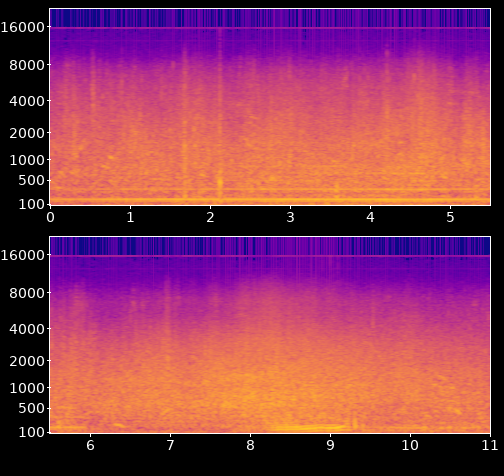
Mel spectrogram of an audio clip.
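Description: Outboard motor of an inflatable inshore lifeboat running at speed, a steady hum over the rush of water and wind. The hum drops away about six seconds in, leaving mostly the noise of water and wind.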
